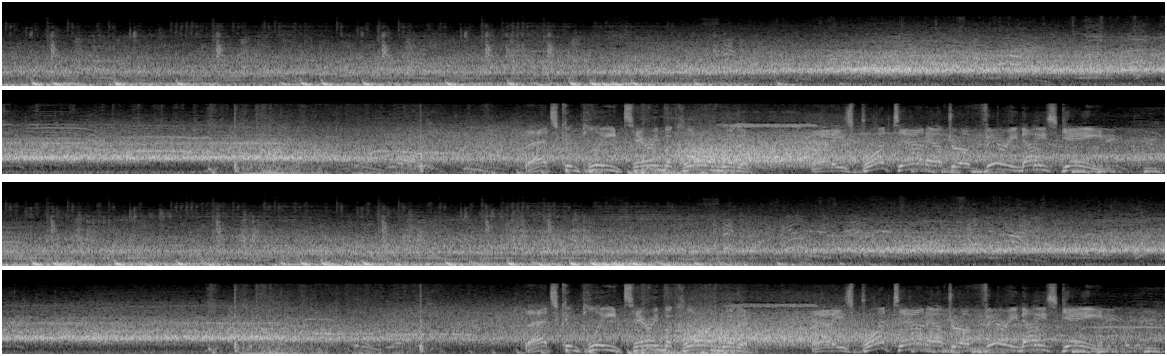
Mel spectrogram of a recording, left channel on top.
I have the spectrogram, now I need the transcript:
That's complete. Terry McLaurin with it. And he's brought down after a very nice gain.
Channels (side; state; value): both; normal; correlation 0.36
